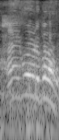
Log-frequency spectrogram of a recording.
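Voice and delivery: high, loud screaming and hollering rant.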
